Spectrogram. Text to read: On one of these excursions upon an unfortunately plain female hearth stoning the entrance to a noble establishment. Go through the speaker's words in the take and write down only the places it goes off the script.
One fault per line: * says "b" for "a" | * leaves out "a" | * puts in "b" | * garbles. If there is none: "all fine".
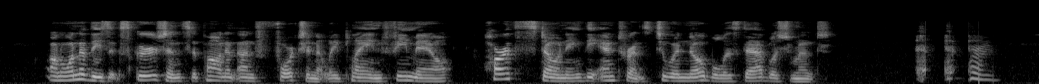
all fine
